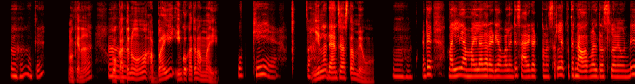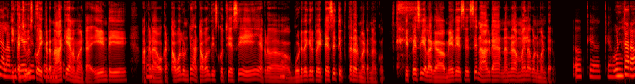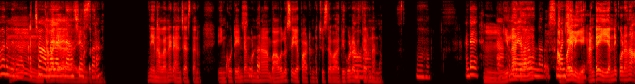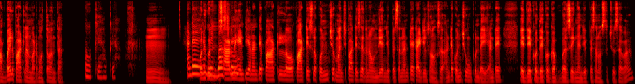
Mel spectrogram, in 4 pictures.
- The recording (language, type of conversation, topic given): Telugu, podcast, పార్టీకి ప్లేలిస్ట్ సిద్ధం చేయాలంటే మొదట మీరు ఎలాంటి పాటలను ఎంచుకుంటారు?
- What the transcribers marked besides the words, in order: other background noise; tapping; in English: "రెడీ"; in English: "శారీ"; in English: "నార్మల్ డ్రెస్‌లోనే"; in English: "బిహేవ్"; in English: "టవల్"; in English: "డాన్స్"; in English: "సూపర్"; in English: "పార్టీస్‌లో"; in English: "పార్టీస్"; in English: "టైటిల్ సాంగ్స్"; in Hindi: "దేఖో దేఖో"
